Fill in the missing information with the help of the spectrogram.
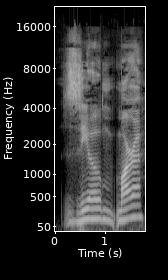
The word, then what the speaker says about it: Xiomara: Can you say happy birthday to Xiomara. How would you pronounce this? X-I-O-M-A-R-A.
